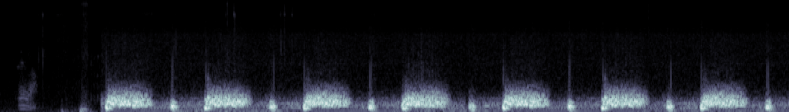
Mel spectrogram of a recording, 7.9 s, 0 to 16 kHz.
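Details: Aortic focus: regular heartbeat about 61 a minute; a crisp first sound, then a loud blowing murmur over the second sound that fades away: early diastolic aortic regurgitation murmur.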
